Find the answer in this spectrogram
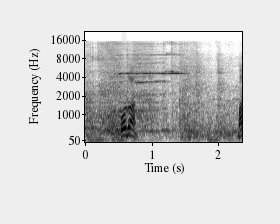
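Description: Metal gate scraping with a high, steady squeal in the middle as it is pushed.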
